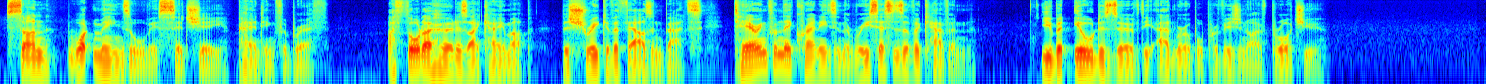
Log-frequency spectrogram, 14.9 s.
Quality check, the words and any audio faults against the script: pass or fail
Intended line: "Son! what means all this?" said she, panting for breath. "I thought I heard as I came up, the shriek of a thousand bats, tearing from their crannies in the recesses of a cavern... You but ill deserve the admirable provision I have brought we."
fail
